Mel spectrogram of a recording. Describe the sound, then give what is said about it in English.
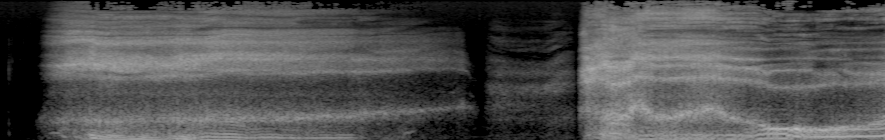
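A voice imitates a dragon's heavy breathing and growling: a long, loud, rasping growl, a brief quieter breath, then another forceful breathy roar, with no talking. “It was a magic marker breathing dragon.”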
